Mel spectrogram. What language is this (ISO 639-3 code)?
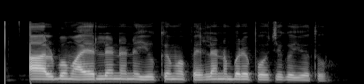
guj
